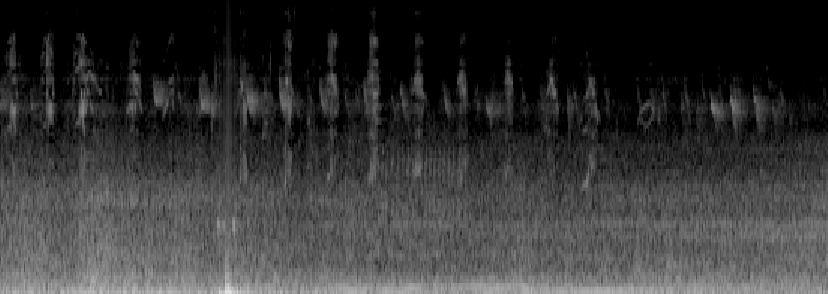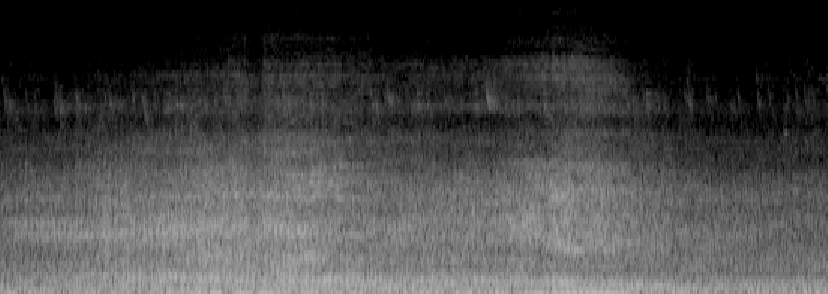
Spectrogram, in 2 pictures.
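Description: Quick high-pitched chirps from yellow-vented bulbuls at the nest through the first several seconds, over a steady low traffic rumble. A single loud thump comes about three seconds in, and a vehicle passes in the second half, rising and then fading.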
